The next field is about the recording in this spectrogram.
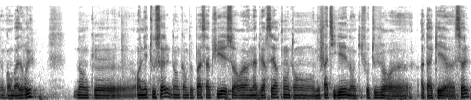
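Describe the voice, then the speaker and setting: A man in his late twenties from French Guiana, a basketball player answering interview questions haltingly, with many pauses and fillers. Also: sits low, dark tone, slightly rough. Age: 20s.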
